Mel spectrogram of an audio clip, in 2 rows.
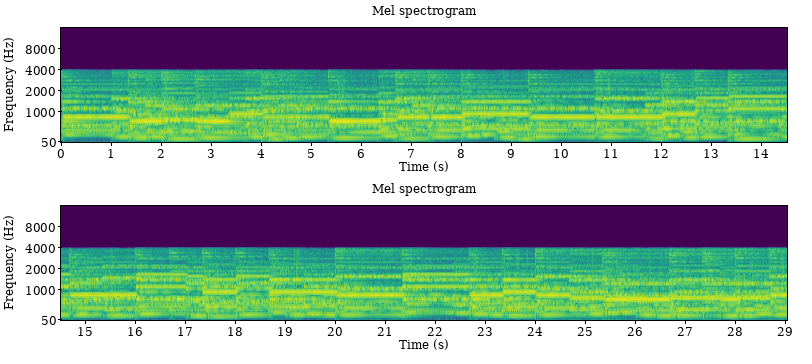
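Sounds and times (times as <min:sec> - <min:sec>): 
instrumental hymn with reverb: 0:00.0 - 0:29.0.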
